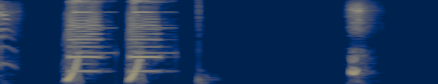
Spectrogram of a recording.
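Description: Two quick cartoon plop sound effects about a third of a second apart, each a short upward-sweeping bloop. They are followed by a tiny click and one more brief blip near the end.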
